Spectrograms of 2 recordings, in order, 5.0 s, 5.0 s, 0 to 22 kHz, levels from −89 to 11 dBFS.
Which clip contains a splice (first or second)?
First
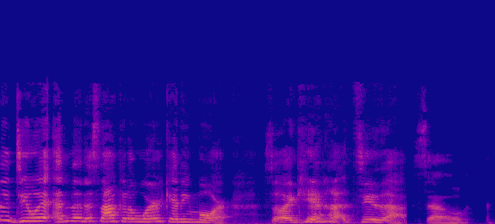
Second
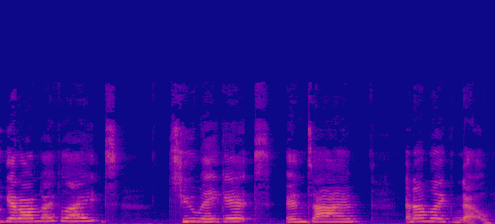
first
